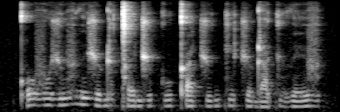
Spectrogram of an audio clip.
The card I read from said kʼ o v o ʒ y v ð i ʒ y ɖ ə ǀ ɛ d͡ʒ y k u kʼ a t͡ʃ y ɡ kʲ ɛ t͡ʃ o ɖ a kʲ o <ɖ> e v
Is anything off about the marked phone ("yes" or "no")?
yes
